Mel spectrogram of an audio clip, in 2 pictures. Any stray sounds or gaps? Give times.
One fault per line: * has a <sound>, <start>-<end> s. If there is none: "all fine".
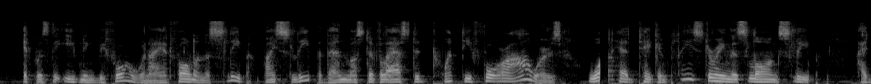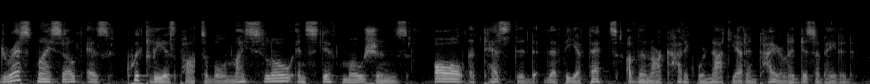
* has a dropout, 6.0-6.1 s
* has a dropout, 10.7-10.7 s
